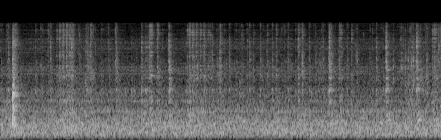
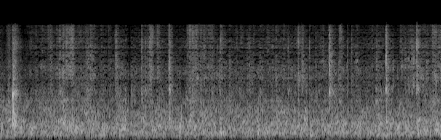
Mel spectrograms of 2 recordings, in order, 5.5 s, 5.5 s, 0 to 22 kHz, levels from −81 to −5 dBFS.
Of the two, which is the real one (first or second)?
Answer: first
